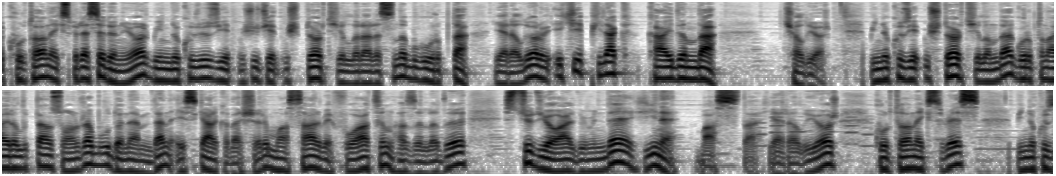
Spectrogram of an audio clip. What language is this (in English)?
Turkish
